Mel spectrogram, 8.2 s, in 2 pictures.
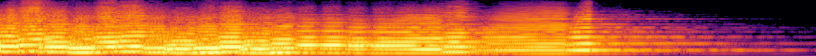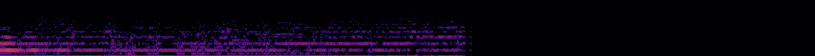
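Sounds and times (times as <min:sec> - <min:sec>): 
French horn playing in a duet: 0:00.0 - 0:03.4
bassoon playing in a duet: 0:00.0 - 0:03.4.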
